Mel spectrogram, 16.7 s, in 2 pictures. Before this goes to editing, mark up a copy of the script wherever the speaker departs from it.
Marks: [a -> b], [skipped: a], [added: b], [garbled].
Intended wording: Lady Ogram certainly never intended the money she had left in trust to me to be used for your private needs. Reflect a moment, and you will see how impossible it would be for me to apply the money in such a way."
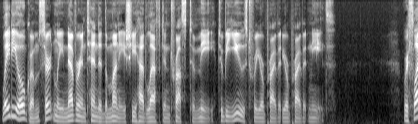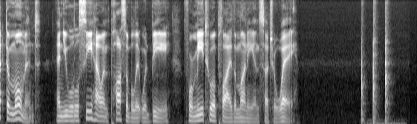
Lady Ogram certainly never intended the money she had left in trust to me to be used for your private [added: your private] needs. Reflect a moment, and you will [added: will] see how impossible it would be for me to apply the money in such a way."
